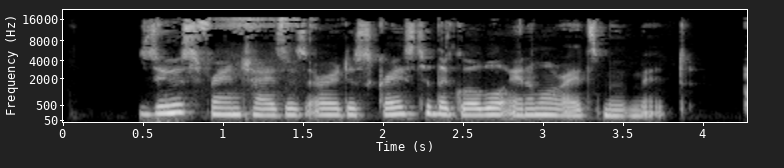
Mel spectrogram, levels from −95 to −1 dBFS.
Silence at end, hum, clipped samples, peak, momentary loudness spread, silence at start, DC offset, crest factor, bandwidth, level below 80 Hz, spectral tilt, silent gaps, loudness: 0.55 s; none; under 0.1%; -6 dBFS; 14 LU; 0.5 s; under 0.1%; 20 dB; 17 kHz; -68 dBFS; -4 dB/octave; none; -24 LUFS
